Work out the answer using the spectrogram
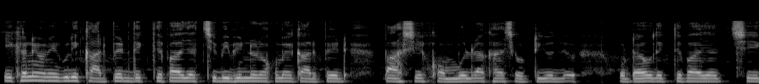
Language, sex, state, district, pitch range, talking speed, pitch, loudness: Bengali, female, West Bengal, Purulia, 140-150 Hz, 140 wpm, 145 Hz, -29 LUFS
